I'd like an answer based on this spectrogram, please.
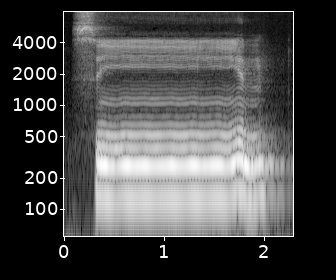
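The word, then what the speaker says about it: سين: তারপরের সেটে হচ্ছে সিন, সদ। সিন এবং সদের মধ্যে পার্থক্য আছে। সিন এটা উচ্চারণের সময় জবর দিয়ে উচ্চারণ করলে সা হয়, সদ এটাকে জবর দিয়ে উচ্চারণ করলে স হয়।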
